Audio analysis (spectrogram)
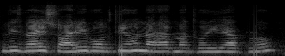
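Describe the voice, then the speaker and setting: A woman's voice: fairly high pitch, flat delivery, normal speed, rough recording. A woman folk singer with an Awadhi accent, chatting casually with viewers on a phone live stream, answering them by name and reassuring them.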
